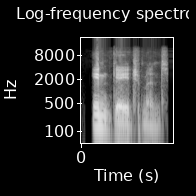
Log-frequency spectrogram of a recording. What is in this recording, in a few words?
"Engagement", American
